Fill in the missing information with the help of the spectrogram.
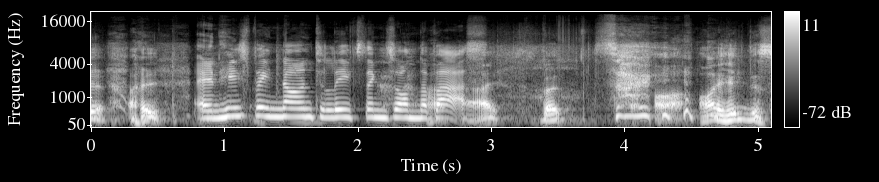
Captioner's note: laughs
